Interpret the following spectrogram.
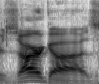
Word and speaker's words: Zargaz: need to get right you are zargaz is that how it's pronounced yeah we're trying it out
